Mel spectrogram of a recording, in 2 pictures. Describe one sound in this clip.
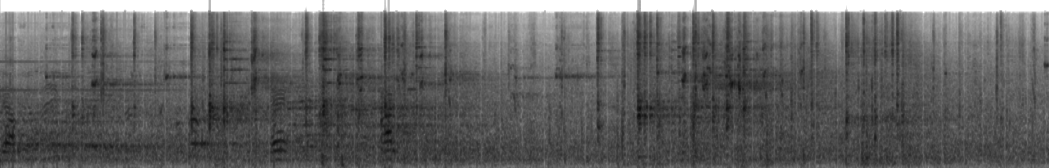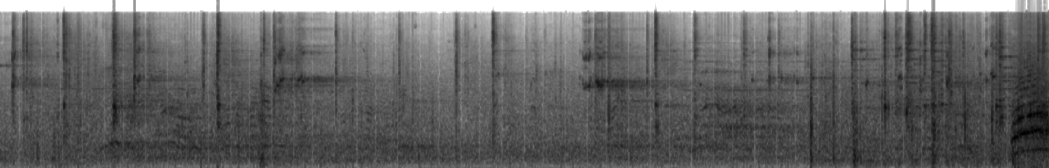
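Fencing blades clink and scrape against each other.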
